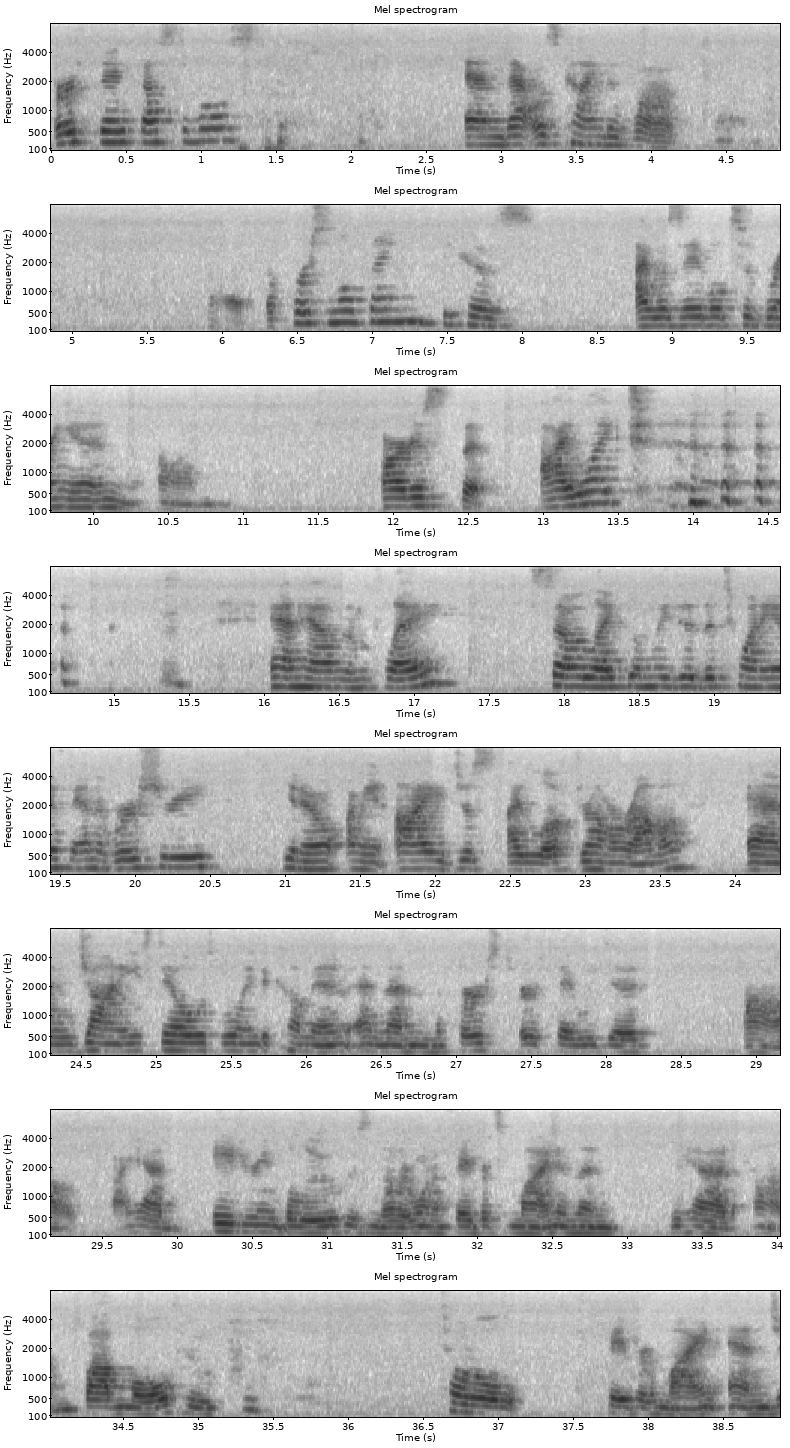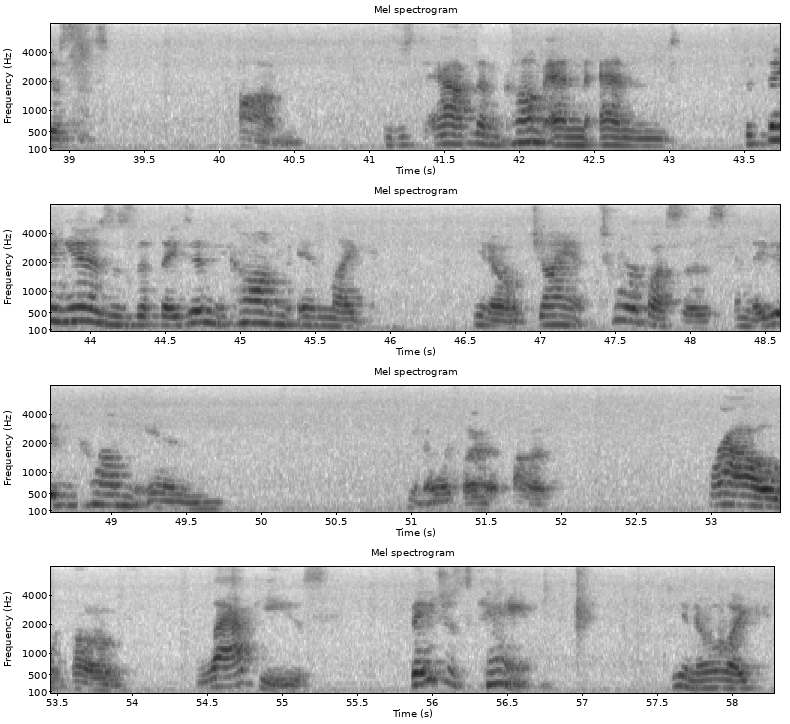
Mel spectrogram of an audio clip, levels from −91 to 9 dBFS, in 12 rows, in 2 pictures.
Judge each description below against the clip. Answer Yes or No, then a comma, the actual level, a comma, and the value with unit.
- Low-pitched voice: No, high, 190 Hz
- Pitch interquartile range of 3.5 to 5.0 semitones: No, wide, 5.5 semitones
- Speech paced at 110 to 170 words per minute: Yes, slow, 135 wpm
